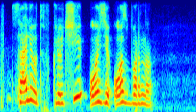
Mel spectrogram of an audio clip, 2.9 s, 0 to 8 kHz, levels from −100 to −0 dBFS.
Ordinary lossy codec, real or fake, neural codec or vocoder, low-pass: Opus, 24 kbps; fake; vocoder, 44.1 kHz, 128 mel bands every 512 samples, BigVGAN v2; 7.2 kHz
